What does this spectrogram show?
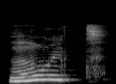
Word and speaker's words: moult: Je le lui ai dit moult fois, de nombreuses fois, moult, ça se prononce ainsi, je pense.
